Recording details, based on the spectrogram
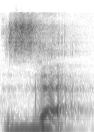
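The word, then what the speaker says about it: زاي: উচ্চারণ করার সময় অবশ্যই এক আলিফ টেনে পড়তে হবে, এক আলিফ টেনে পড়তে হবে। হরফটি বারিক হরফ, এই জন্যে পাতলা করে উচ্চারণ করতে হবে।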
